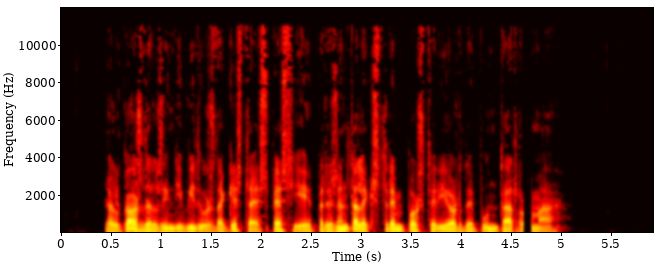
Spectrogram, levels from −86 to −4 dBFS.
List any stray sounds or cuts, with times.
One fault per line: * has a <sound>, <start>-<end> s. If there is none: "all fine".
* has a dropout, 4.6-4.7 s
